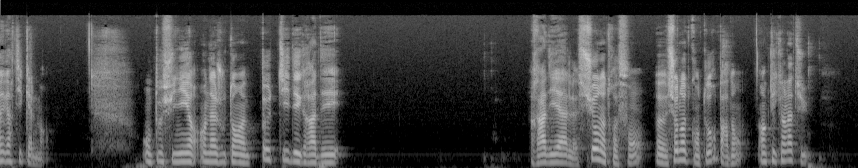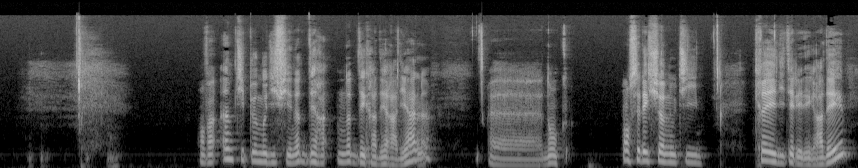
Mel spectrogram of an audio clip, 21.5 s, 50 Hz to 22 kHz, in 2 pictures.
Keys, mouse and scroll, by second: 0.0 click, 2.6 click, 3.9 click, 6.1 click, 7.4 click, 10.1 click, 11.2 middle click, 11.2-11.5 scroll up 1, 11.9 middle click, 11.9-12.3 scroll up 1, 14.1 click, 15.6 click.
